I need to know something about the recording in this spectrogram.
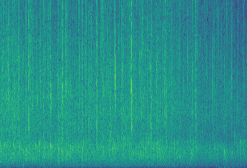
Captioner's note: applause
